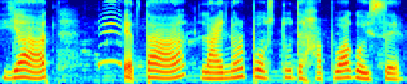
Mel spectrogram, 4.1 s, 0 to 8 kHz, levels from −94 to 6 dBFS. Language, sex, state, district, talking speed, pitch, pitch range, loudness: Assamese, female, Assam, Kamrup Metropolitan, 105 wpm, 235 Hz, 215-260 Hz, -16 LUFS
